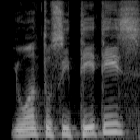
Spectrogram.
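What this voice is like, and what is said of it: Bad Nigerian accent sounding Russian. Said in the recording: “they sound like Russians that go... I can't do a good Nigerian accent... That sounded Russian.”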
